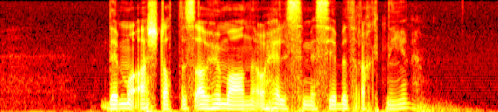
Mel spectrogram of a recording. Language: Norwegian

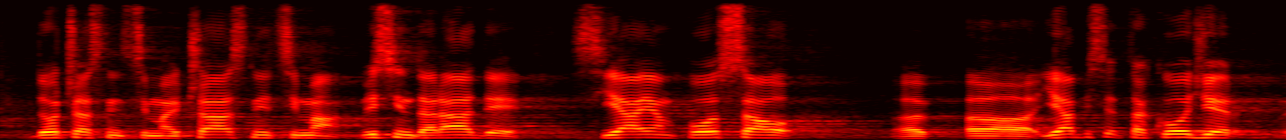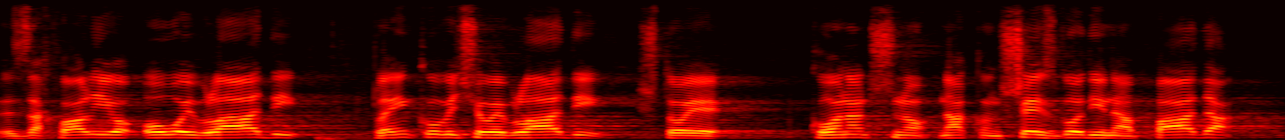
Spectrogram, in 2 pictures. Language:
Croatian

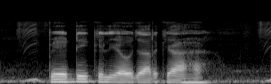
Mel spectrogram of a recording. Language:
Maithili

